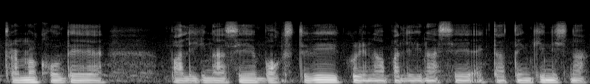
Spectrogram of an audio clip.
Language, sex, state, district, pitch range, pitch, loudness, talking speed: Nagamese, male, Nagaland, Kohima, 90-100 Hz, 95 Hz, -16 LUFS, 150 wpm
